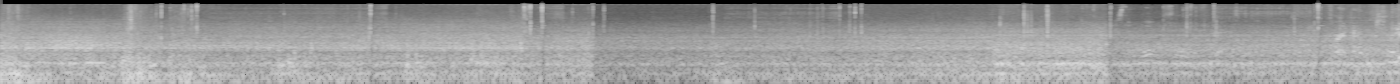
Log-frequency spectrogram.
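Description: Car driving on the road, heard from inside the cabin: steady tyre and engine noise, a little quieter after a cut about six seconds in.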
